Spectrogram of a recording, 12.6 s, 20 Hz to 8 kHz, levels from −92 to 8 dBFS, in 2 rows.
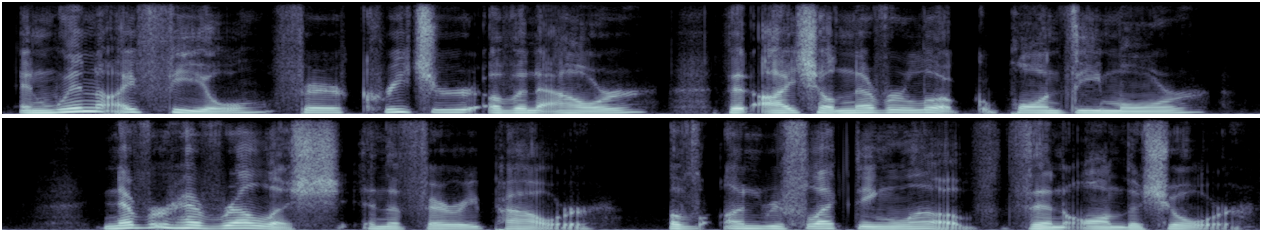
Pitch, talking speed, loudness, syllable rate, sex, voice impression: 150 Hz, 145 wpm, -18 LUFS, 3.9 syllables/s, male, masculine, adult-like, slightly middle-aged, tensed, slightly powerful, slightly soft, clear, fluent, slightly cool, intellectual, slightly refreshing, sincere, slightly calm, slightly friendly, slightly elegant, wild, very lively, slightly strict, slightly intense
